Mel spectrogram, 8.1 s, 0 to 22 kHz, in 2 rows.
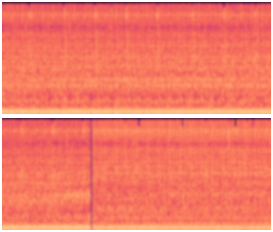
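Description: Steady V8 idle with a light, quick tick riding over it at roughly three per second; lifter or cam noise, source unconfirmed.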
